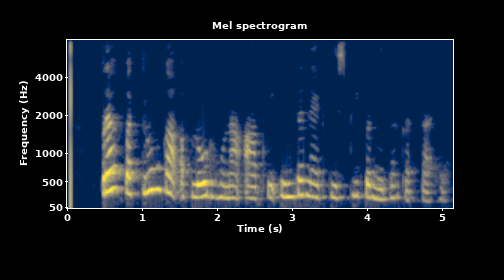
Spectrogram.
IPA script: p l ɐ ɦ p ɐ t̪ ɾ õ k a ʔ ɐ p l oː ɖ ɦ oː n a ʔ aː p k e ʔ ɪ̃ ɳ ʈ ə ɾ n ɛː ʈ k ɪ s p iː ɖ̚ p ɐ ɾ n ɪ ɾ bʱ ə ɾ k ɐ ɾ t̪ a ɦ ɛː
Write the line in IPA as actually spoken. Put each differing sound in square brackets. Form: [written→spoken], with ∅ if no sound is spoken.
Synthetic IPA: p [l→ɾ] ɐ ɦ p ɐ t̪ ɾ õ k a ʔ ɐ p l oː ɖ ɦ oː n a ʔ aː p k e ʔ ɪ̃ ɳ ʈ ə ɾ n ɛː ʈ k [ɪ→i] s p iː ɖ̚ p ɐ ɾ n ɪ ɾ bʱ ə ɾ k ɐ ɾ t̪ a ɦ ɛː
